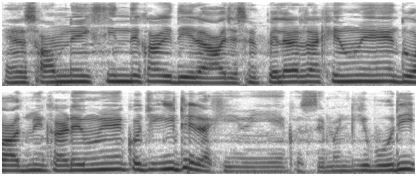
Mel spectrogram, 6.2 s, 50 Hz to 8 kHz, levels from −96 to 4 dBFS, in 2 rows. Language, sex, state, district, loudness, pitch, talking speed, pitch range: Hindi, male, Chhattisgarh, Bilaspur, -19 LUFS, 195 Hz, 270 wpm, 180-215 Hz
